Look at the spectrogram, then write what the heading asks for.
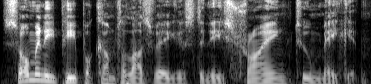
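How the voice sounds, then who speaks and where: A man hosts an interview in a measured, unhurried way and pays his guest compliments as he asks his questions. His voice is low, and it sounds dry and close. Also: very animated, no room sound. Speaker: show host. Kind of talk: interview hosting.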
